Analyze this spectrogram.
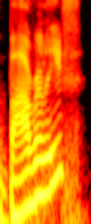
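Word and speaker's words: bas-relief: A ba relief? Yeah. God damn. I've been saying it wrong all these years. But go on. Oh yeah, the S is silent.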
